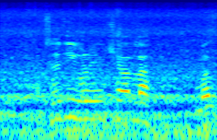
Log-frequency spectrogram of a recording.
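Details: Honey bees fly close by. Several buzzy, gliding tones swell and fade one after another over a soft background hum.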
